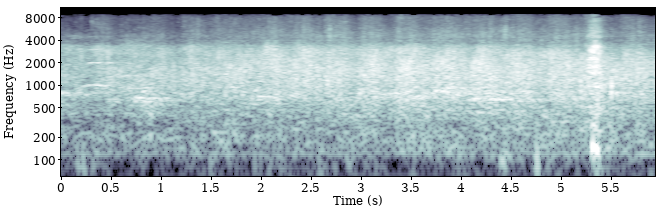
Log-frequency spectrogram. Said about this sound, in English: That was, that was, there was no, almost no support for that word at all. About 20% of you clapped your hands.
